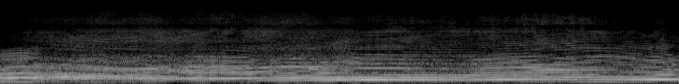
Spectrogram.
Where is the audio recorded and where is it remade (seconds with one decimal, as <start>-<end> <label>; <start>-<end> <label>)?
0.0-1.4 recorded; 1.4-2.1 remade; 2.1-2.5 recorded; 2.5-3.6 remade; 3.6-6.8 recorded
